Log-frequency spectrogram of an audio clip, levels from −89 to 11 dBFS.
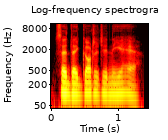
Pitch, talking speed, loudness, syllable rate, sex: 105 Hz, 285 wpm, -18 LUFS, 5.3 syllables/s, male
